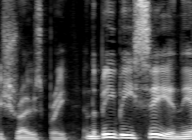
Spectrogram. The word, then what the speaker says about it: Shrewsbury: And they always say Shrewsbury.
